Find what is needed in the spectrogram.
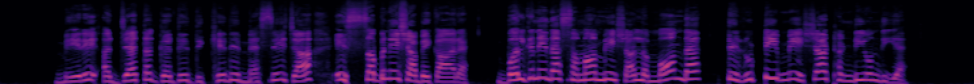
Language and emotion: Dogri, angry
